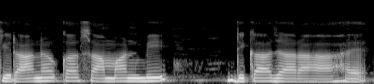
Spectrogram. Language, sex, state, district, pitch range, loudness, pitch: Hindi, male, Telangana, Hyderabad, 140-160 Hz, -13 LUFS, 145 Hz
